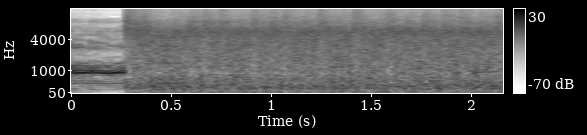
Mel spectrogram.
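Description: Loud, rapid, steady rattling from something whirling and clattering in a metal bowl. It starts abruptly a moment in, cutting off a voice.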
